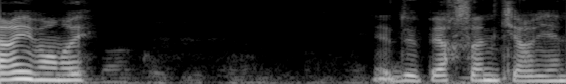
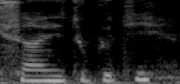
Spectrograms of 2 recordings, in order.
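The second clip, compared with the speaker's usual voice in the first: whisper; 14 dB quieter than usual. Real, not acted. Close to the crab, hushed.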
